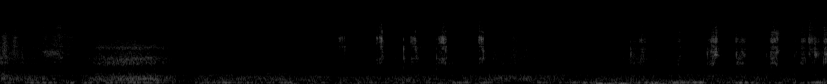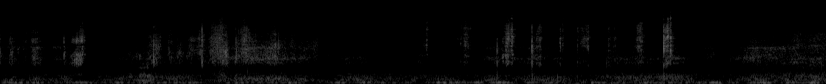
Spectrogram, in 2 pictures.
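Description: A screwdriver clicks and scrapes against a small metal part.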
